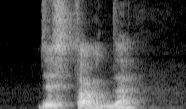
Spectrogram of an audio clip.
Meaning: first/second-person singular imperfect indicative of distordre
- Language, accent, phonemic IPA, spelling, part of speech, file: French, Canada, /dis.tɔʁ.dɛ/, distordais, verb, LL-Q150 (fra)-distordais.wav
